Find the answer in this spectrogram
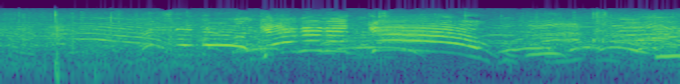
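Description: Football spectators shouting and cheering, many voices overlapping with no clear words. A single sharp click about a third of a second in.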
